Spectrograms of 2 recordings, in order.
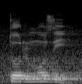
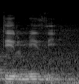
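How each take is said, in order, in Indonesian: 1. Dua suku kata pertama memiliki vokal 'u' dan 'u'. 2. Dua suku kata pertama memiliki vokal 'i' dan 'i'. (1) "Ada yang boleh baca tiga" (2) "Ada yang boleh baca tiga"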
